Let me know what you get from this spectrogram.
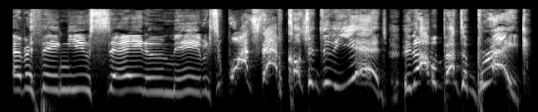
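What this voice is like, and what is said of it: Sings imitating another person's voice. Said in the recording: “That's pretty good. It's a pretty good impression.”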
